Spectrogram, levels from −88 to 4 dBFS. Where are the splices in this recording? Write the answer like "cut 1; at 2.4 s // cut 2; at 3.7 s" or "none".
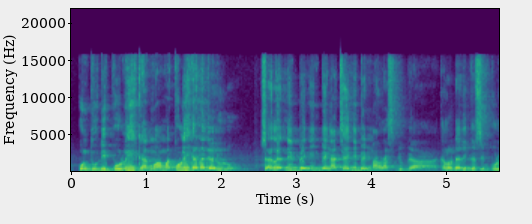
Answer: cut 1; at 2.4 s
